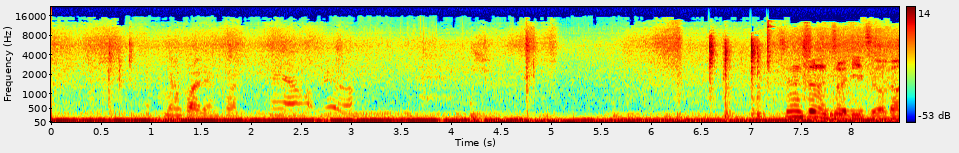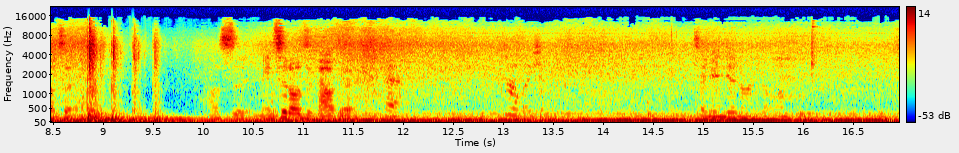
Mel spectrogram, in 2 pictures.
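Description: A young person speaks nearby in short bursts.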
